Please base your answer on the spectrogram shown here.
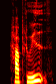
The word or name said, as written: haploid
